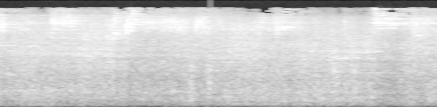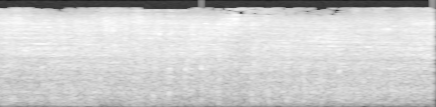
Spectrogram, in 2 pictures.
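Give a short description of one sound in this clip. Steel wheels squeal and clank on the rails.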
